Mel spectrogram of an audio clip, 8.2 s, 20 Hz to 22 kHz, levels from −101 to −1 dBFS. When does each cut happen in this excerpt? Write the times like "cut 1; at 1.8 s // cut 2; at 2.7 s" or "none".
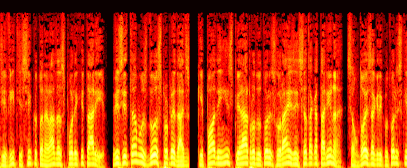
cut 1; at 3.8 s // cut 2; at 4.9 s

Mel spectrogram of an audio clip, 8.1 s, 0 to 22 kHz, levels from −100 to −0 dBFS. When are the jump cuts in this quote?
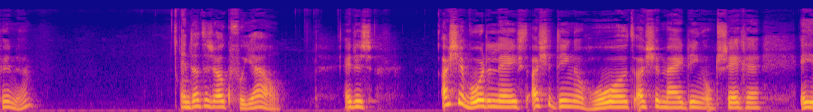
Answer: cut 1; at 7.1 s

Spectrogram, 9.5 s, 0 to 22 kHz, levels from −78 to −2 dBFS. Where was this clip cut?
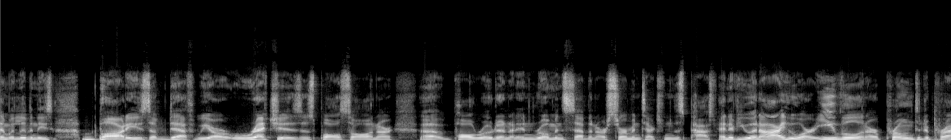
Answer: cut 1; at 5.1 s // cut 2; at 7.2 s

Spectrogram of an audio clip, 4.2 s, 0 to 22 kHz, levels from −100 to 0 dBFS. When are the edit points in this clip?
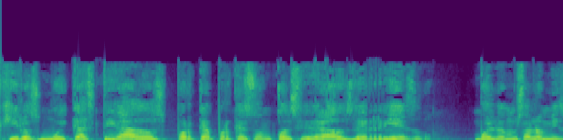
none

